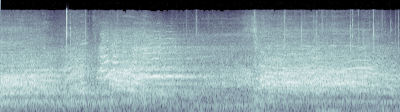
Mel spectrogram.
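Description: A yosakoi dance team shouting a chant together, three long group shouts about a second apart.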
